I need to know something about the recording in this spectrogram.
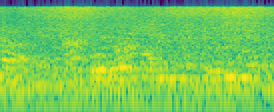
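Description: Indistinct chatter of several people talking, over a steady hiss.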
